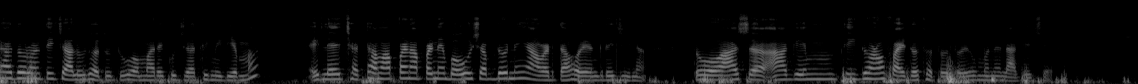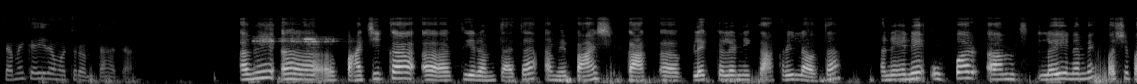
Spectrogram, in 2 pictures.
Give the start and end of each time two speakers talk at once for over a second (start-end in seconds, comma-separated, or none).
none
